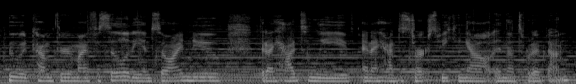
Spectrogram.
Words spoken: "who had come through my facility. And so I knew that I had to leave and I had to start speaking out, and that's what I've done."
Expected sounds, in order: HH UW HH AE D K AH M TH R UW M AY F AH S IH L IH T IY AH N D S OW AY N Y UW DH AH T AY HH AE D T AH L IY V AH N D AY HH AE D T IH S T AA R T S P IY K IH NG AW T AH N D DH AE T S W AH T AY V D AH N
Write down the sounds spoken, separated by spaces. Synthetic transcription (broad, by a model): HH UW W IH D K AH M TH R UW M AY F AH S IH L IH T IY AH N S OW AY N Y UW DH AH T AY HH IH D T AH L IY V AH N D AY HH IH D T IH S T AA R T S P IY K IH NG AW T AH N DH AE T S W AH T AY V D AH N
